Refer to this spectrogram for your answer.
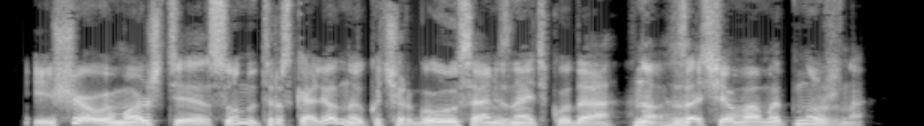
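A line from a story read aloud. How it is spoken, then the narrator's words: Joyful laughing. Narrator (Russian): радостно рассмеялась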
